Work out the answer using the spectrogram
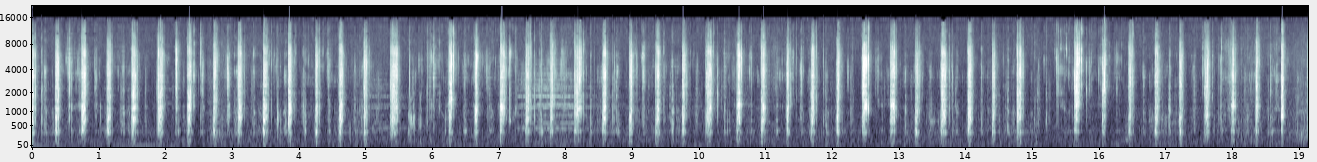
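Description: Close-up mouth sounds of chewing tobiko (flying-fish roe): a steady stream of crisp pops and clicks, about three or four a second, as the tiny eggs burst between the teeth.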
